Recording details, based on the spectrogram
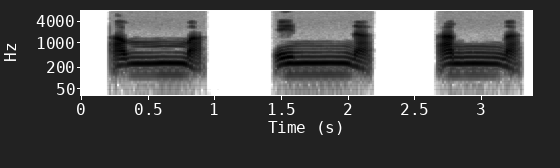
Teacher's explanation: আর নাকের বাঁশি হইতে গুন্না উচ্চারিত হয়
